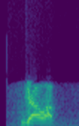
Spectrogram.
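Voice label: "jawab", Indonesian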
